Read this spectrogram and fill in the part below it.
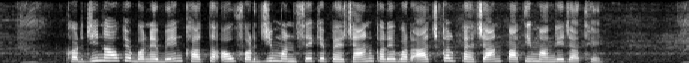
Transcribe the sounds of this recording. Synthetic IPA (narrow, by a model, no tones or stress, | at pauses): pʰəɾd͡ʒinaːʋkebɐnebẽːŋkʰːaːt̪aʔɔːʋfəɾd͡ʒimənsekepɛɦt͡ʃaːnkəɾebəɾʔaːd͡ʒkəlpɛɦt͡ʃaːnpaːt̪imãːŋɡed͡ʒaːt̪ʰeː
